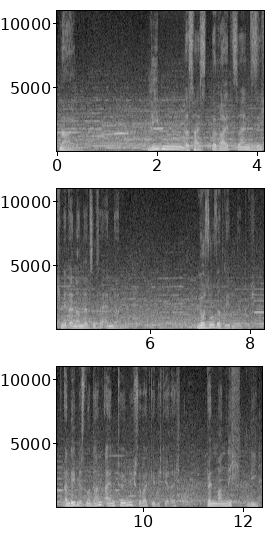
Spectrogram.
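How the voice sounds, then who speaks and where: A man's voice: on the high side, lively intonation, unhurried. An actor playing an earnest man who reasons insistently in a philosophical radio play dialogue, with music behind him.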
